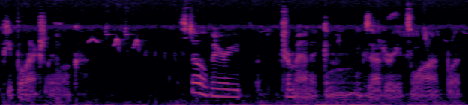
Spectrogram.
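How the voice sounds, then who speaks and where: A woman livestreamer with a soft, gentle, half-whispered voice, chatting casually in ASMR style and musing aloud in a relaxed, rambling way, close to the microphone. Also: fairly low pitch, measured pace, gravelly, lo-fi sound, slight background noise. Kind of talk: casual ASMR stream chat. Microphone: close binaural ASMR microphone.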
